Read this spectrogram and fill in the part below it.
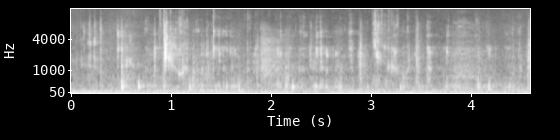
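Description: Close, quiet chewing of Mike and Ike Thrill Ride Mix fruit candies, irregular soft bites and sticky mashing with occasional crisp clicks, no talking.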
